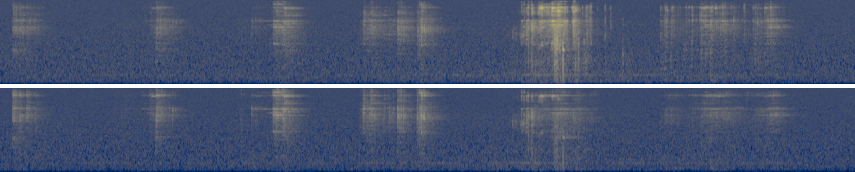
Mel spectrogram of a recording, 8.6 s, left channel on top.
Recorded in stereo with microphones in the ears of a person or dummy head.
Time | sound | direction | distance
0.1 | keys jangling | 40° right (ahead or behind) | 7 m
